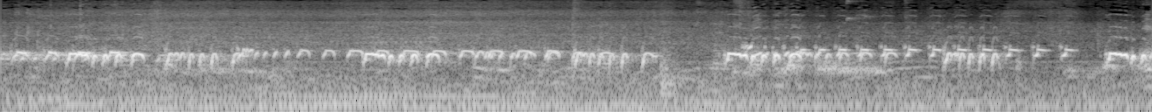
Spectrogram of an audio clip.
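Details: Loud local zebra dove lure song, long sequences of rapid, evenly spaced cooing notes, a short pause near the middle, then further rippling phrases over light hiss.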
